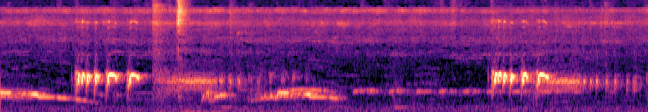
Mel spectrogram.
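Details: Local zebra dove with a large voice, played to invite other doves to sing: a sliding coo, a burst of clipped rapid notes, a brief sharp click, more rolling coos, then another staccato burst.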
